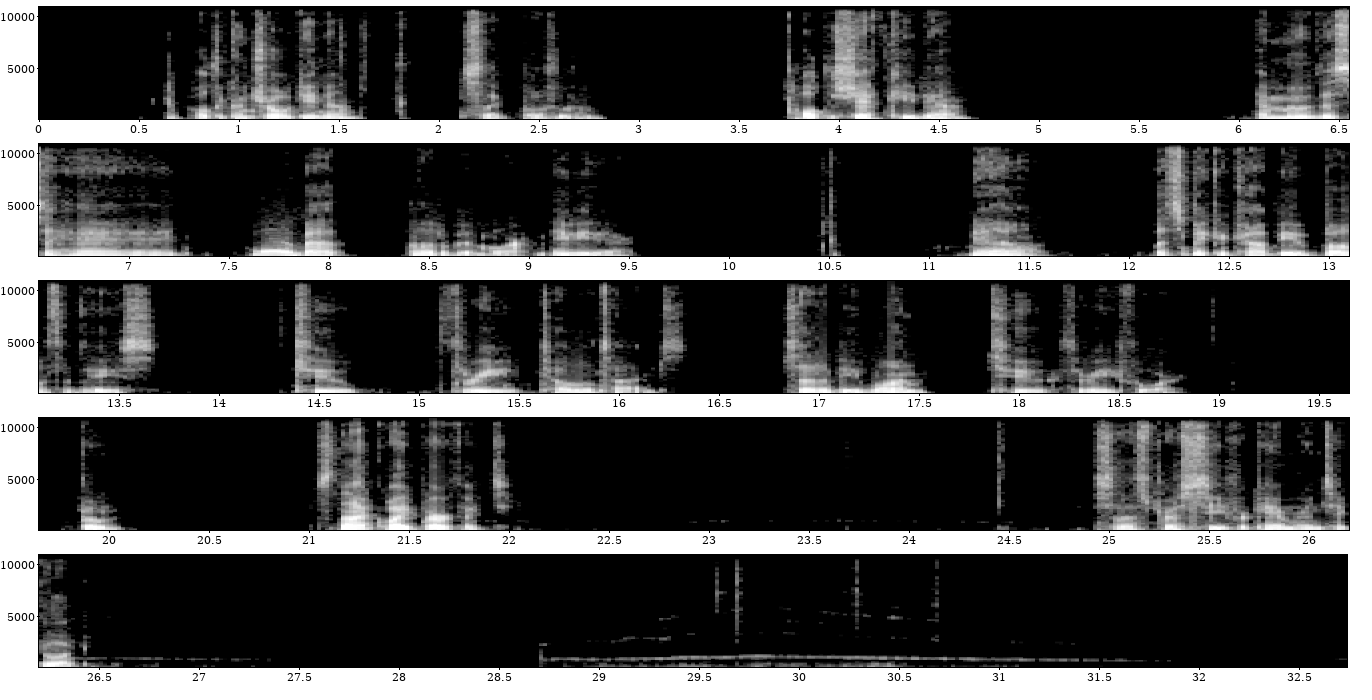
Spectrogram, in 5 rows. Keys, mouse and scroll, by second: 0.7 shift+click, 4.0 click, 5.4 click, 6.8 ctrl+click, 7.5 ctrl+click, 11.1 ctrl+click, 16.0 shift+click, 20.0 click, 20.9 click, 24.6 click, 30.0 click, 30.8 click, 30.8 c.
